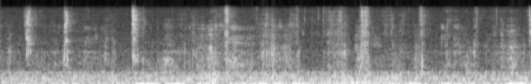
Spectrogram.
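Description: A person chewing food, faint irregular crunches and mouth clicks.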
